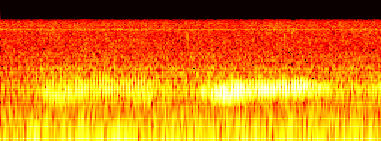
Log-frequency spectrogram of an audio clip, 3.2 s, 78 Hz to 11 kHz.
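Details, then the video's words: Common frogs at a permaculture site in Towneley Park, Burnley, Lancashire, in March 2010; low, soft purring croaks in two drawn-out rumbling bursts, the second louder, over steady background hiss. "Common Frogs March 2010"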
